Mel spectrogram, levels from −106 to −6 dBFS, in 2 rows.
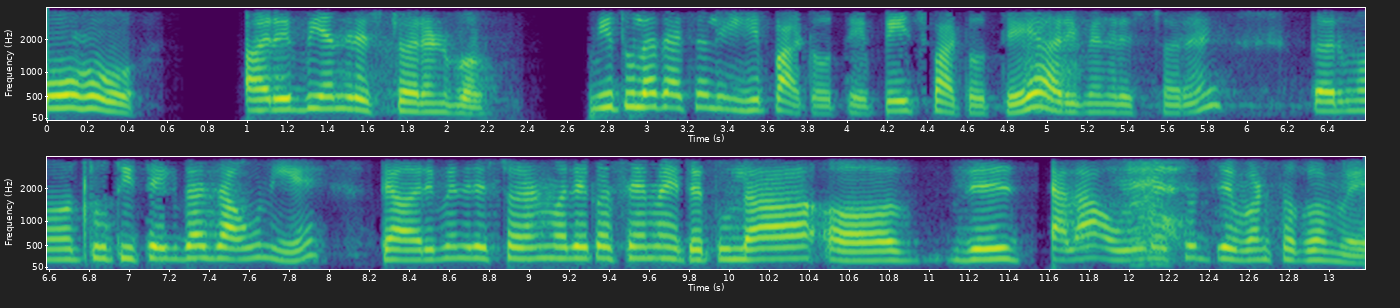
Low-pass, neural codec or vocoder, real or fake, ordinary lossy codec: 3.6 kHz; codec, 24 kHz, 3.1 kbps, DualCodec; fake; AAC, 24 kbps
